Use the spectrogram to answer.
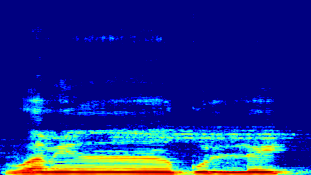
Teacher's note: منہا، واو زبر وا، میم نون زیر من، ومن، یہاں نون ساکن کے بعد حروف اخفاء میں سے کاف آیا ہوا ہے، اس لیے غنّے کے ساتھ اخفاء ہوگا۔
